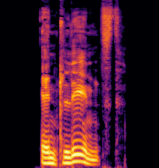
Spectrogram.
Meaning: second-person singular present of entlehnen
- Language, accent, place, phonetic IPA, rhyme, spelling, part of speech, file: German, Germany, Berlin, [ɛntˈleːnst], -eːnst, entlehnst, verb, De-entlehnst.ogg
